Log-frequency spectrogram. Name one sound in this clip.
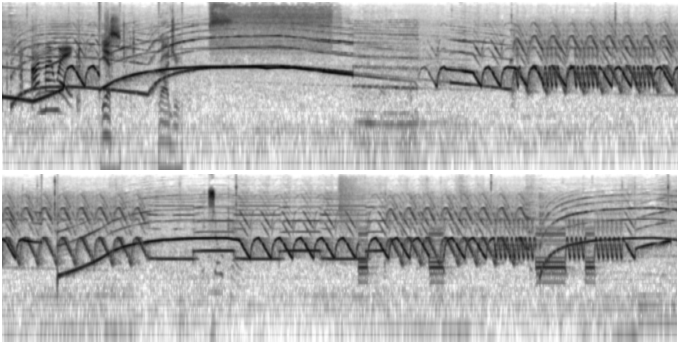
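Several emergency sirens wail and yelp over one another, close by.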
